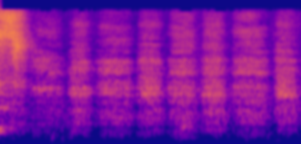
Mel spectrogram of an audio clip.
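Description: A woman breathing in short, quick, soft breaths, about three a second.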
